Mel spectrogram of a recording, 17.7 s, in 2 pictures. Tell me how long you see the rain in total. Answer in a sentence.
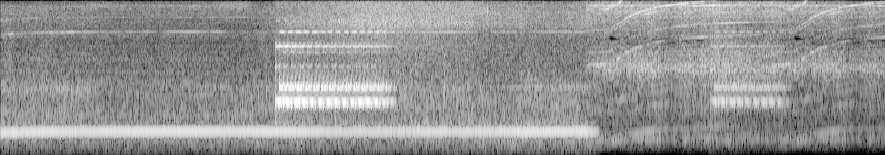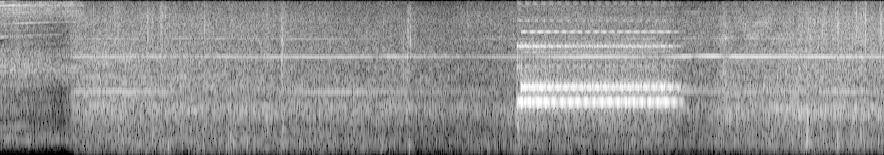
You can't hear the rain here.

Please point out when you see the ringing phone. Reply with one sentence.
The ringing phone can be heard from 2.8 to 4.0 s, from 7.1 to 8.0 s and from 14.0 to 15.7 s.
